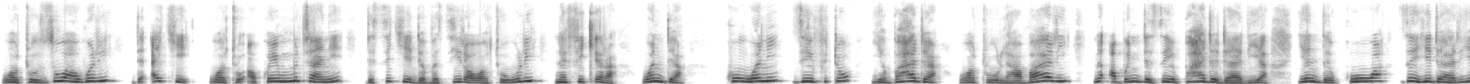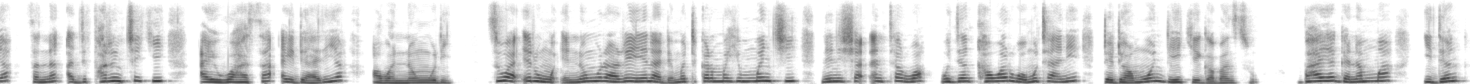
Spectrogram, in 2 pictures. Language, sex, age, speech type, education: Hausa, male, 15-29, spontaneous, secondary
